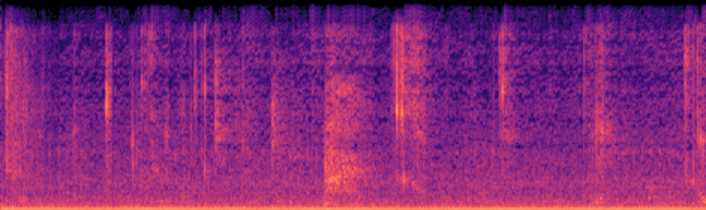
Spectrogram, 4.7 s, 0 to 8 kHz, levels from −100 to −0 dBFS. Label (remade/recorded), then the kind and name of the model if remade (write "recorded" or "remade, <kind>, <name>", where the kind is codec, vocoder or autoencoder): remade, codec, DAC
